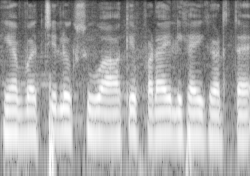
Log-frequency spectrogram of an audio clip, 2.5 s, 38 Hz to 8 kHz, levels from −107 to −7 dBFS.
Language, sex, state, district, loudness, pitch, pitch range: Hindi, male, Arunachal Pradesh, Lower Dibang Valley, -12 LUFS, 130 Hz, 125-135 Hz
